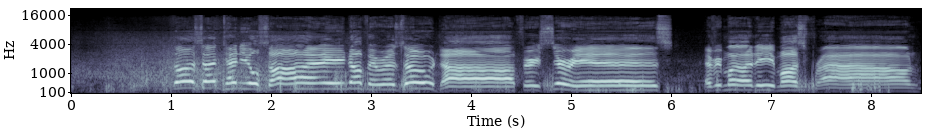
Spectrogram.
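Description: A man sings loudly close by.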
